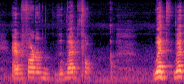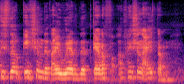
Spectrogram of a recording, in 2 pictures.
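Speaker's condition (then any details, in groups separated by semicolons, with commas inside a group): Cerebral palsy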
